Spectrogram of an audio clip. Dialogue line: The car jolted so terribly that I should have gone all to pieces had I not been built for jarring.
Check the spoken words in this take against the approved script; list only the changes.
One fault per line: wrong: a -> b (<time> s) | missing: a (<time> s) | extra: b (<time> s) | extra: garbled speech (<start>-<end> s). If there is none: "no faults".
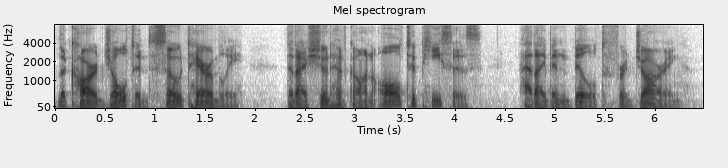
missing: not (4.9 s)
